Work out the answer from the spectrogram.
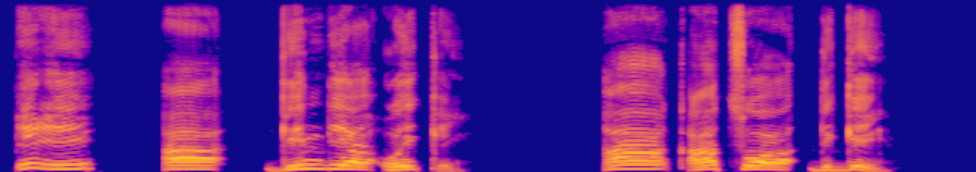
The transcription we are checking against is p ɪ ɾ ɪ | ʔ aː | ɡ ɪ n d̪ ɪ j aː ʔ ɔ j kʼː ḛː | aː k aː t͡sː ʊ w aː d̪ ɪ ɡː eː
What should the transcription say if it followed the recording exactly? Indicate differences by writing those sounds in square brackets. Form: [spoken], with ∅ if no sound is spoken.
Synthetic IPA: [pʼ] ɪ ɾ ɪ | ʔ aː | ɡ ɪ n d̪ ɪ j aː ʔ ɔ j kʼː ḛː | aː [kʼ] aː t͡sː ʊ w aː d̪ ɪ ɡː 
